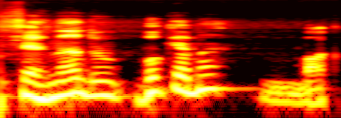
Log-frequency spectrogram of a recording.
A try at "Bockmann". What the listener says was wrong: Só faltou o acento. Não tem acento, mas é a vogal aberta.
